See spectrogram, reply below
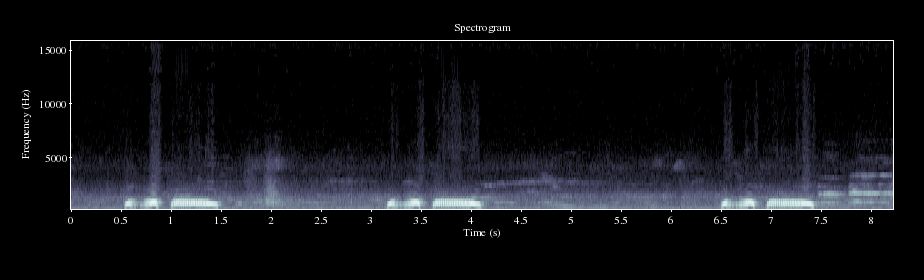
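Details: Decoy spotted dove calling to stir up fighting; three repeated low coo phrases, each two quick notes then a long sustained coo, spaced roughly three seconds apart, with faint fainter calls between.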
